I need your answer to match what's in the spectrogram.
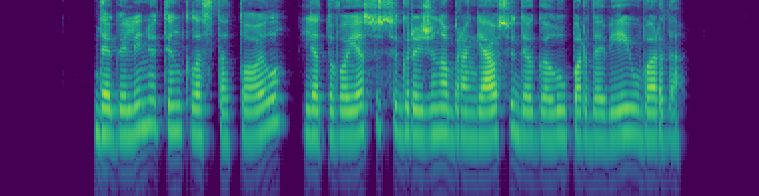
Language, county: Lithuanian, Kaunas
